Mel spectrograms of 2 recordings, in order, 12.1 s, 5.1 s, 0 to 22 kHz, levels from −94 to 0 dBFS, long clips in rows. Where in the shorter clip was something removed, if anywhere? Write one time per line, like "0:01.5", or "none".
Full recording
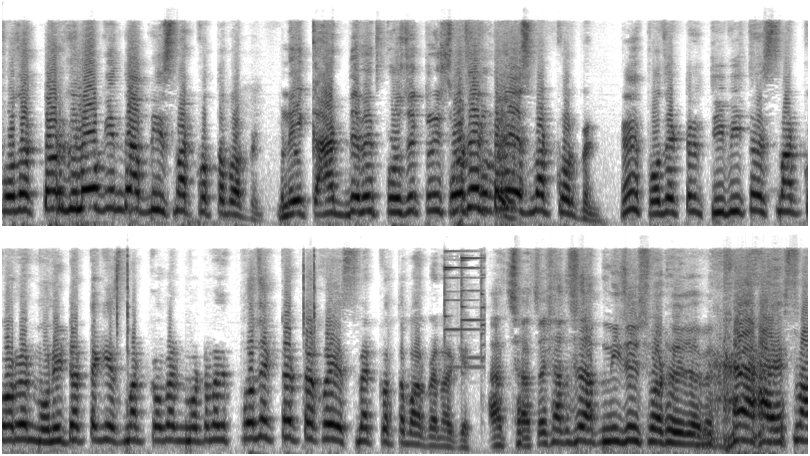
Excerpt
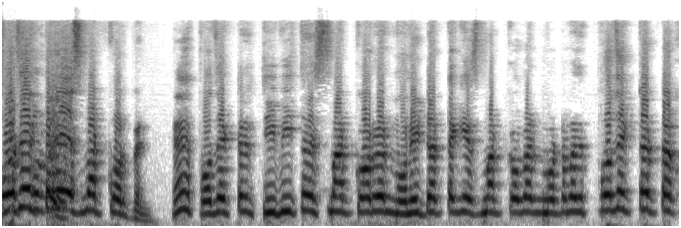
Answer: none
